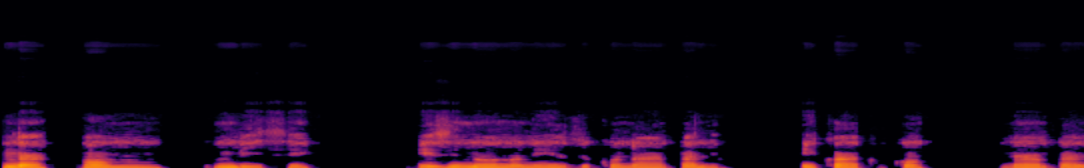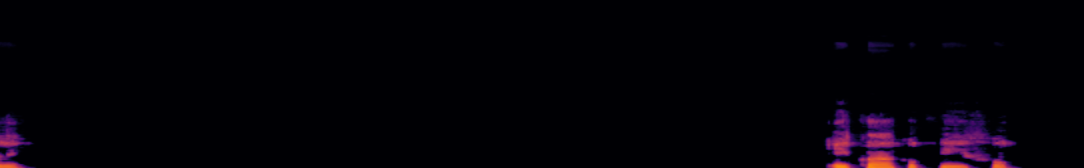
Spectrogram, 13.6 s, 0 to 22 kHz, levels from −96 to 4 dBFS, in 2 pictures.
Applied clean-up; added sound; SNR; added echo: none; none; none; none.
